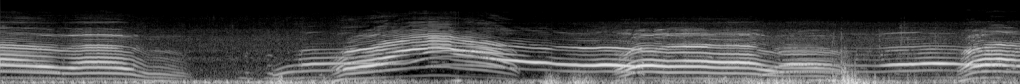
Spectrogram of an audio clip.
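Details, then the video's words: Domestic cat brothers fighting, trading drawn-out yowls: overlapping harmonic wails rise and fall, one peaking sharply midway, followed by several shorter quavering cries in quick succession. "Cats Fighting and Meowing"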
